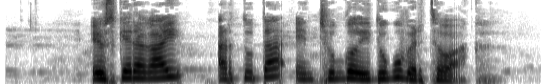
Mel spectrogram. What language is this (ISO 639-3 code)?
eus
